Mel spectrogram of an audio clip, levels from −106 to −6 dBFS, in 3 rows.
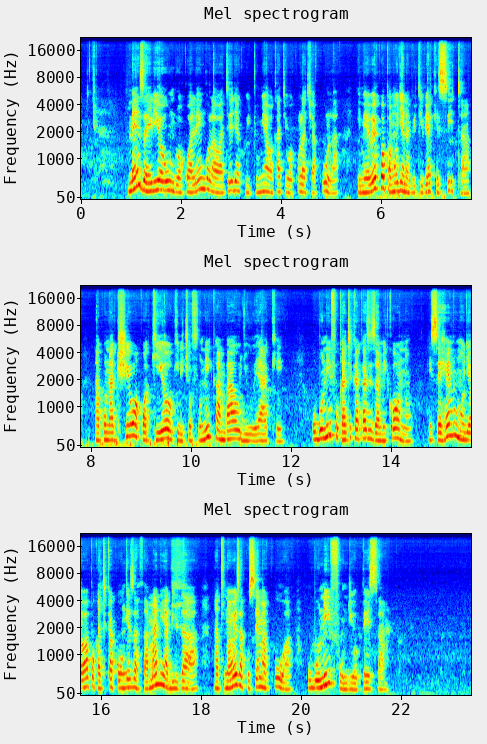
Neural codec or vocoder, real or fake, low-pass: vocoder, 44.1 kHz, 128 mel bands, Pupu-Vocoder; fake; 19.8 kHz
